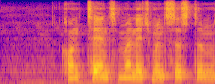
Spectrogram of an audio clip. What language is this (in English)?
English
